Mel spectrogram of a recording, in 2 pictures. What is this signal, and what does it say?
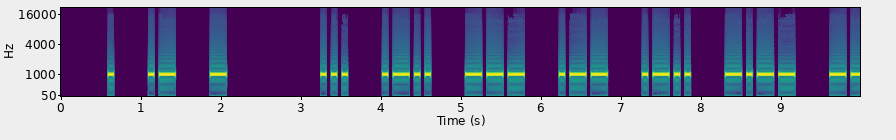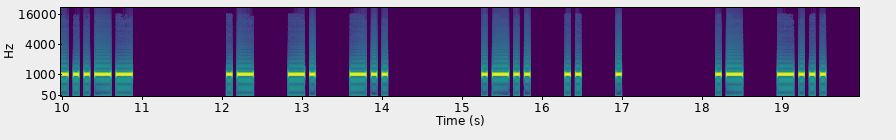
Morse code, heard as a keyed tone, about 18 wpm, spaced as for 12 wpm, 1000 Hz. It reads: EAT SLOWLY, AND LIE AB
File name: qotdfiles / 12wpm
